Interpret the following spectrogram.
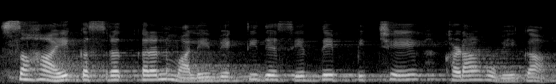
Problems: none marked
